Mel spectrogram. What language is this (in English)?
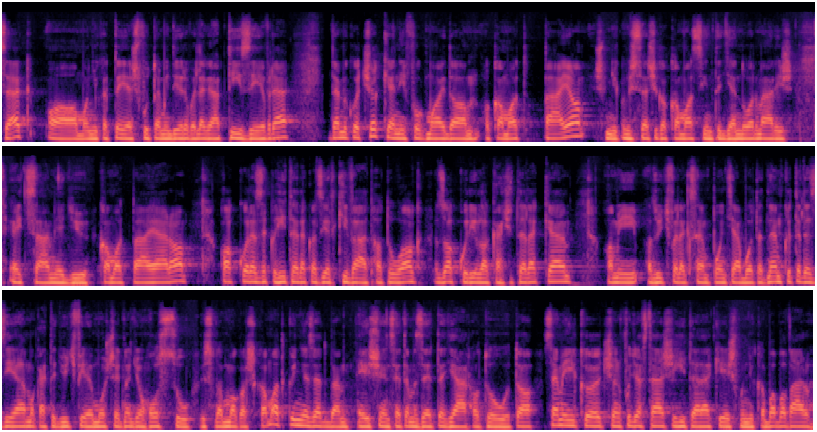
Hungarian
